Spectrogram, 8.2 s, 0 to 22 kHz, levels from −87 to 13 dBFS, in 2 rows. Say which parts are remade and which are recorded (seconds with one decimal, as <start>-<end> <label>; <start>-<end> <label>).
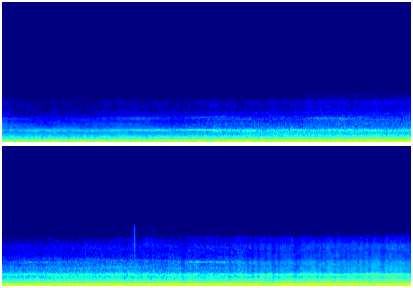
0.0-1.7 remade; 1.7-6.6 recorded; 6.6-8.2 remade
